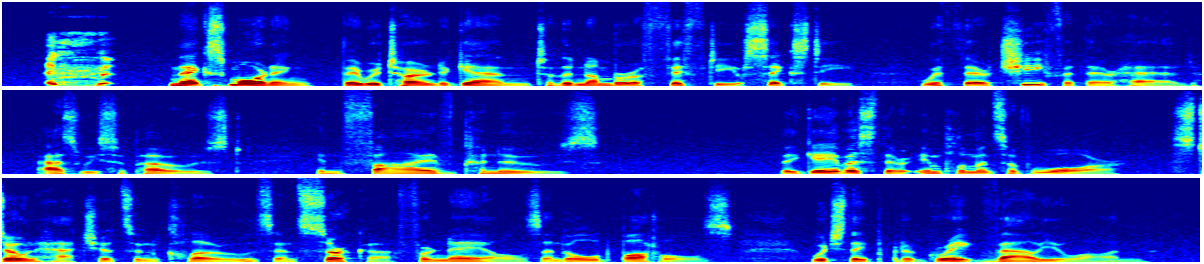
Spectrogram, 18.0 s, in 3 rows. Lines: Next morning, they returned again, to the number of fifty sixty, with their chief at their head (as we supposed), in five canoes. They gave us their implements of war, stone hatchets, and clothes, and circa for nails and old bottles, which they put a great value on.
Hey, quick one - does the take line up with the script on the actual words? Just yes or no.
yes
